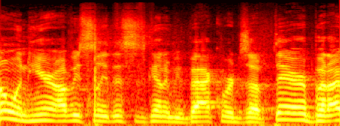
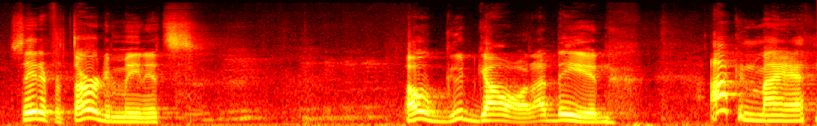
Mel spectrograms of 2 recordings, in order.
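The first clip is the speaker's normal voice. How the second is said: put-on Southern accent. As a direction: play a folksy North Carolina Southerner. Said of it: "this is the second accent".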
